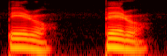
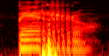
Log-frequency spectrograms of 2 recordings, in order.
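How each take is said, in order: First: Pero with a single tapped r, no trill; English pero. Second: Perro with a trilled rr, louder; Spanish perro. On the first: Teacher contrasting English pero with Spanish. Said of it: "in English we say pero". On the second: Teacher giving the Spanish perro after English pero. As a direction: roll the rr hard in perro. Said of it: "But in Spanish it's perro". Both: Shown as a demonstration.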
